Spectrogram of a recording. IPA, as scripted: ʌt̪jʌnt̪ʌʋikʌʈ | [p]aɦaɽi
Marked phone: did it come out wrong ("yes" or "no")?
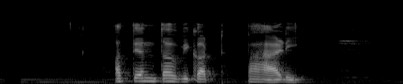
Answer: no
